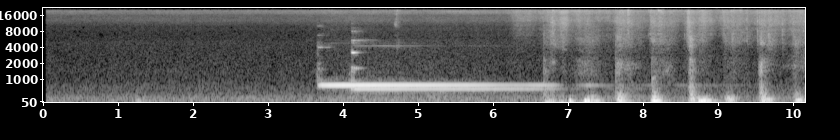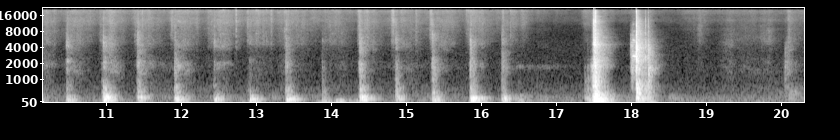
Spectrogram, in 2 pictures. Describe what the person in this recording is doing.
I was sitting on my chair and i heard that someone rang the bell. I stood up and walked to the door, opened it to check if there is someone around.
